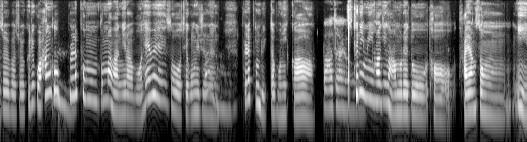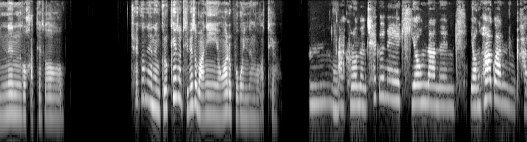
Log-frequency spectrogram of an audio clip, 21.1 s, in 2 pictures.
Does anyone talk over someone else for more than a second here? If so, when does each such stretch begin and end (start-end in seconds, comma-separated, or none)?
none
